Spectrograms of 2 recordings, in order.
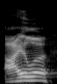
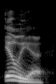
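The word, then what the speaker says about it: Ilja: not so much wrong but not exactly correct Isa is not wrong because some people do pronounce it that way but Ilia is clearly the way he pronounces it and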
